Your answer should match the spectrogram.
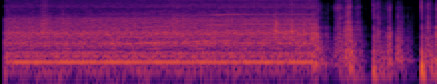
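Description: A steady hiss with a low hum for about three seconds, which cuts off abruptly. Then short scratchy strokes begin: a marker pen writing on a whiteboard.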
